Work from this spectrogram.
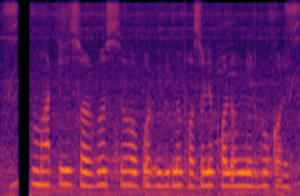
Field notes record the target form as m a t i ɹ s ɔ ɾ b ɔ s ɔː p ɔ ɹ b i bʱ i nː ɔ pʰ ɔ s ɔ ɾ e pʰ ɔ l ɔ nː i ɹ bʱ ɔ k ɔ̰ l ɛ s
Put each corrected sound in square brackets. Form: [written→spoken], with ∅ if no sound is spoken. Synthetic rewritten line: m a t i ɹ s ɔ [ɾ→ɹ] b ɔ s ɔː p ɔ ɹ b i bʱ i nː ɔ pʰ ɔ s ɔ [ɾ→l] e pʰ ɔ l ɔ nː i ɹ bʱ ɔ k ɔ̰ [l→ɹ] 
